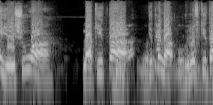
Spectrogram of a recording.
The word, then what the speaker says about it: ישוע: Pengucapan di dalam bahasa Indonesia adalah tertulis Yeshua. Betul? Ya benar, karena orang Israel ngomongnya Yeshua.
